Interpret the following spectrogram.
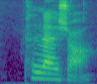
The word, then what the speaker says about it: pleasure: It's pronounced like "pleasure". You know the word "please" and sometimes this word is also tended to pronounce like with "z" sound. But it's pronounced with "j" sound.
